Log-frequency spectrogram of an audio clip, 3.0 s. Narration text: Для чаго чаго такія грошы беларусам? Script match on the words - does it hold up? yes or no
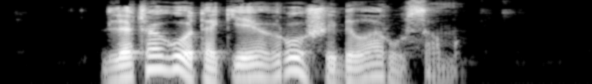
no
